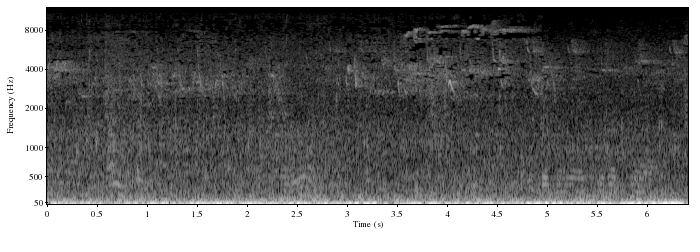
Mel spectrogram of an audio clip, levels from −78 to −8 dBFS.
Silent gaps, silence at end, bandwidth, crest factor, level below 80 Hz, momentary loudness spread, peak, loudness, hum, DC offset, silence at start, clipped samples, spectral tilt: none; 0 s; 9.2 kHz; 12 dB; -26 dBFS; 2 LU; -6 dBFS; -34 LUFS; none; under 0.1%; 0 s; under 0.1%; -4 dB/octave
